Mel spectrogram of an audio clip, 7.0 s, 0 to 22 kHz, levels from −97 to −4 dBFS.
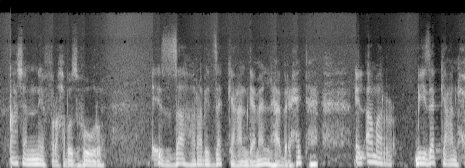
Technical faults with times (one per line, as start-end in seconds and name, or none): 0.00-6.98 gain pumping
